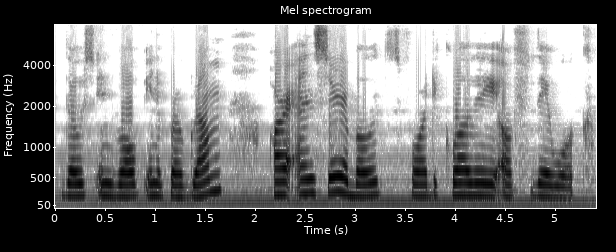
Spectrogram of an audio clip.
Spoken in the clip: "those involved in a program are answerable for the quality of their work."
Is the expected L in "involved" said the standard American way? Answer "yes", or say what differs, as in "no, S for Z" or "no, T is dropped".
yes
